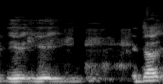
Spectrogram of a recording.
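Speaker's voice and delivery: normal talking voice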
